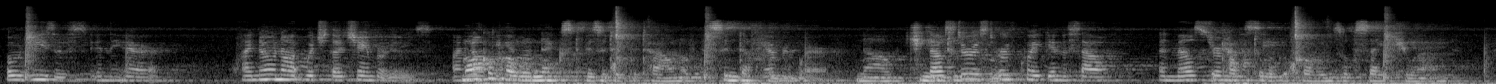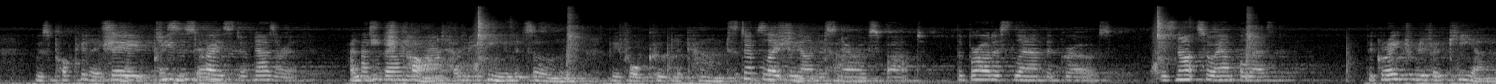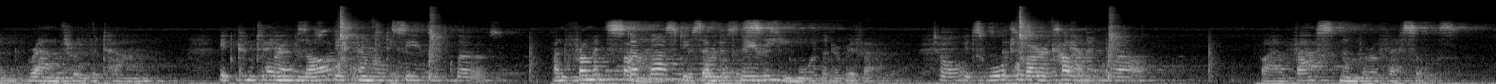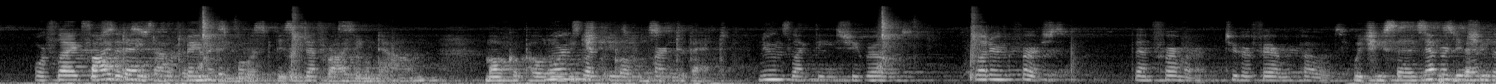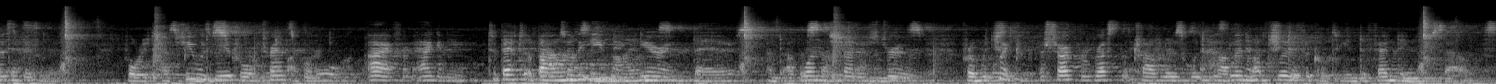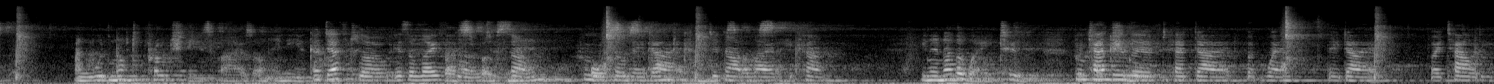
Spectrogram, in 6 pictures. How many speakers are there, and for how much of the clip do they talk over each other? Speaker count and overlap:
2, about 39%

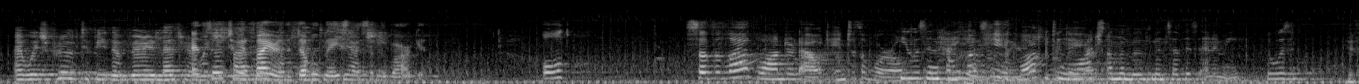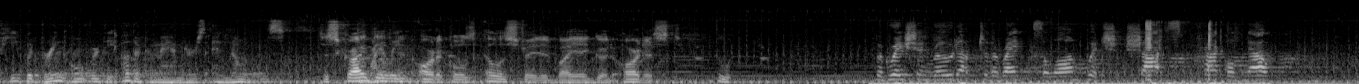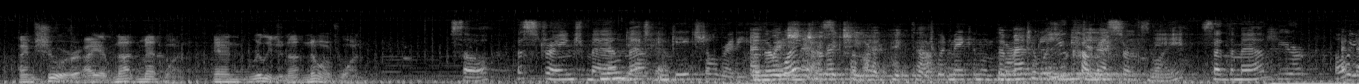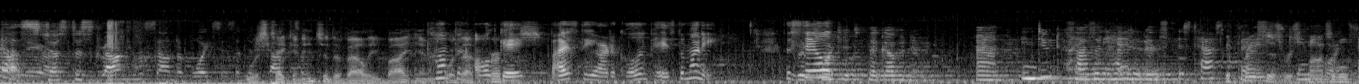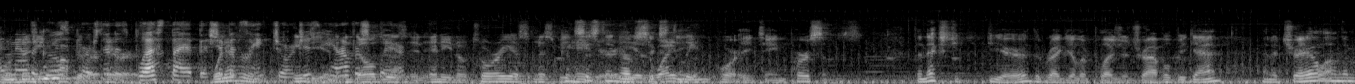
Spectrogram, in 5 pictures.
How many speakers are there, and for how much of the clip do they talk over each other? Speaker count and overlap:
8, about 35%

